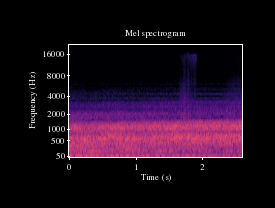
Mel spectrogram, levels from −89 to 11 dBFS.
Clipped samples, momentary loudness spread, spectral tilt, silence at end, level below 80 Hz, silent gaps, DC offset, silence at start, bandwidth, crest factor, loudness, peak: under 0.1%; 1 LU; -8 dB/octave; 0 s; -40 dBFS; none; under 0.1%; 0 s; 16 kHz; 14 dB; -28 LUFS; -14 dBFS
